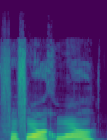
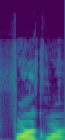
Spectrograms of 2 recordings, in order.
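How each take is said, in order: First: The name starts with a doubled, stuttered syllable. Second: The name starts with a single plain syllable. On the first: The speaker calls it wrong. "not Fa-Farquhar" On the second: The speaker calls it right. "Just Farquhar"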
